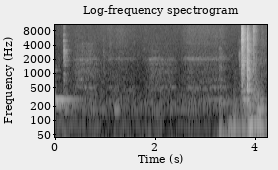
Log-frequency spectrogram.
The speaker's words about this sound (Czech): Slyšel jsem dveře?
